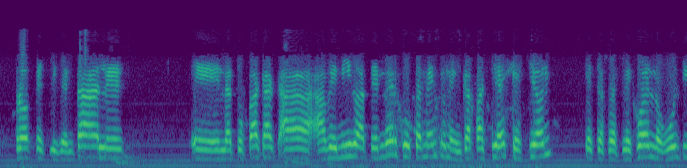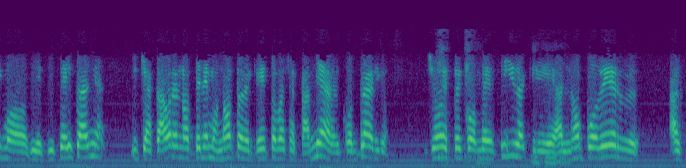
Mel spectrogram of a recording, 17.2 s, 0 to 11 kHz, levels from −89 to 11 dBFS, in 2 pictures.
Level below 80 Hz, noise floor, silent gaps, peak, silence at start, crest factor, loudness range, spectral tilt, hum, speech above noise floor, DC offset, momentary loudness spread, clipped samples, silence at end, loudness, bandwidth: -54 dBFS; -52 dBFS; none; -8 dBFS; 0.2 s; 14 dB; 1 LU; -6.5 dB/octave; none; 31 dB; under 0.1%; 7 LU; under 0.1%; 0.05 s; -21 LUFS; 6.2 kHz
